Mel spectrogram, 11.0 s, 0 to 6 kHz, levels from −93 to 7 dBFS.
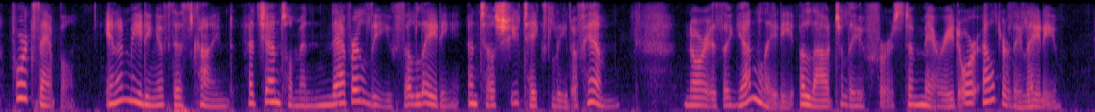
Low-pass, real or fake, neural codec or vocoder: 5.4 kHz; fake; codec, 24 kHz, 0.9 kbps, WavTokenizer, small release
